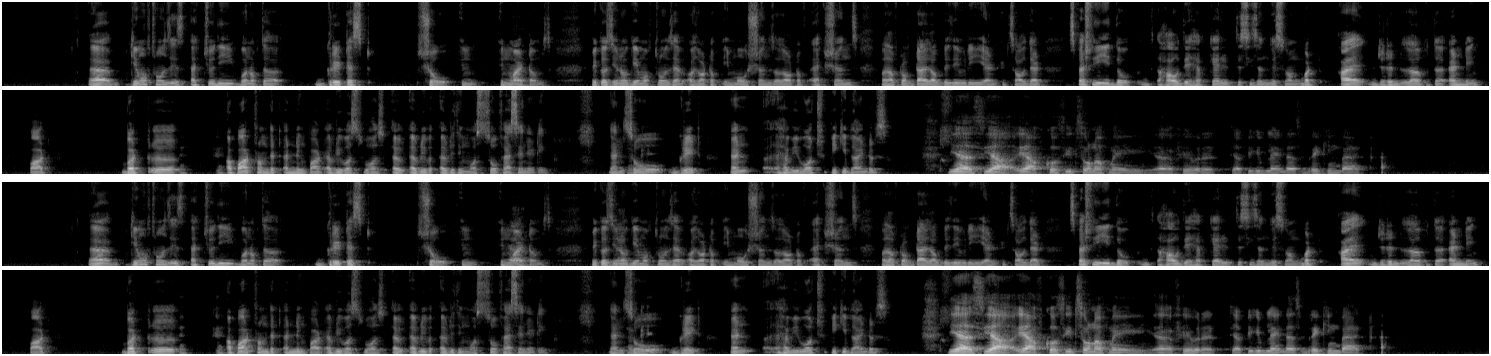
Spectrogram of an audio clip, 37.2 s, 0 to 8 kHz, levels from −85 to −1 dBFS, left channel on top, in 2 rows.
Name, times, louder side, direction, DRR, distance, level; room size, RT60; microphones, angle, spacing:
voice 1, 1.1-3.5 3.9-4.5 5.2-5.9 6.2-13.0 13.5-16.4 16.7-18.5 18.9-19.1 20.1-20.8 21.4-25.4 25.8-27.3 27.7-29.6 30.3-30.4, left 1 dB, 10° left, 0.8 m, -37 dB
voice 2, 26.4-26.7 30.1-35.8, right 5 dB, 75° right, 0.8 m, -34 dB
8.5 x 3.6 x 6.0 m
head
